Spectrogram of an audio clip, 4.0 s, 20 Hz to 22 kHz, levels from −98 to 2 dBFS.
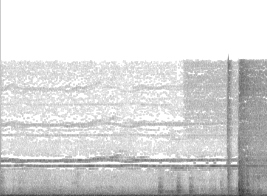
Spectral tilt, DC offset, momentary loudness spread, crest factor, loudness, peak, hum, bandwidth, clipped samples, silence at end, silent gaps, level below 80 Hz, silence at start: -5.5 dB/octave; under 0.1%; 8 LU; 16 dB; -32 LUFS; -8 dBFS; none; 15.5 kHz; under 0.1%; 0 s; none; -28 dBFS; 0 s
